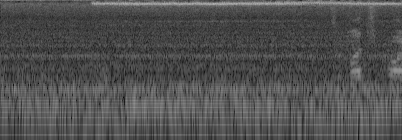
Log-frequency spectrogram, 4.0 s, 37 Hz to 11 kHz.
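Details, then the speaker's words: New Fasco replacement draft induction blower (119256-00 / ICP 1014341 JA) on a gas furnace with burners lit, replacing the noisy old motor; smooth low hum with faint steady high whine, no rattle: normal draft inducer operation. "relatively very quiet operation now this is great see how the motor is spinning right in there super silent"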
